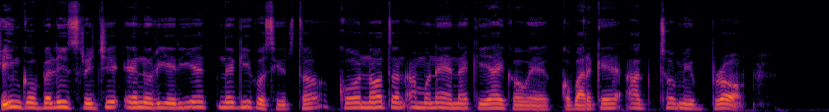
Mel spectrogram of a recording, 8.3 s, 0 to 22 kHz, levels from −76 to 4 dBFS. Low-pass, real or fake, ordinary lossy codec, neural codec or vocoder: none; fake; none; vocoder, 44.1 kHz, 128 mel bands every 256 samples, BigVGAN v2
